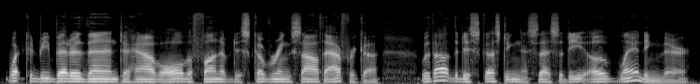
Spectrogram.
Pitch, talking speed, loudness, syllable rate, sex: 120 Hz, 180 wpm, -18 LUFS, 5.4 syllables/s, male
